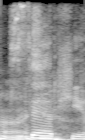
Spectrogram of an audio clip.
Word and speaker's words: Sergio: Sergio, any questions? Am I saying it right? Perfect.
